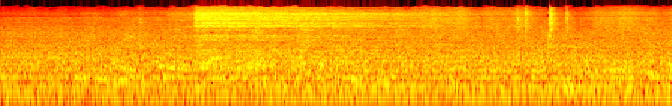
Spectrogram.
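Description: Torokko open-air observation car of a sightseeing train running on rails with a steady rolling rumble; about a second in, a high-pitched wheel squeal sets in and holds.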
